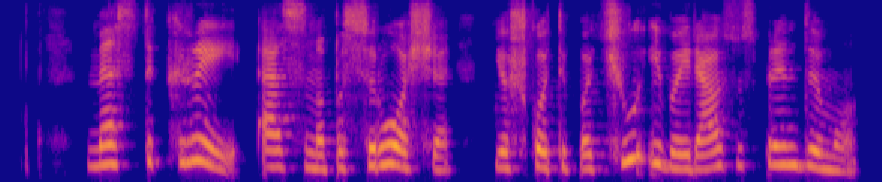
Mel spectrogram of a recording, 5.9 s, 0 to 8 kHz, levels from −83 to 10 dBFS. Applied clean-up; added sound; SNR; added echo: none; none; none; none.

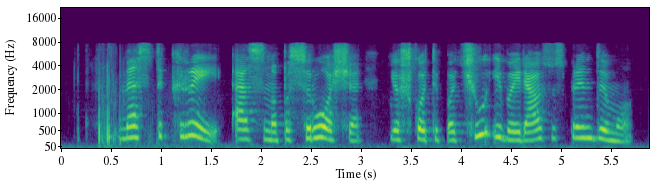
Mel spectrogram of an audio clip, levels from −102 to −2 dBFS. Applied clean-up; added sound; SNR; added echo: neural diffusion model UNIVERSE++.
